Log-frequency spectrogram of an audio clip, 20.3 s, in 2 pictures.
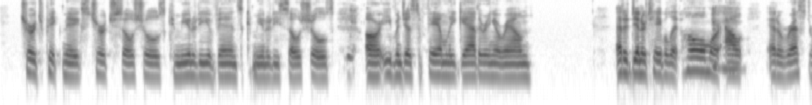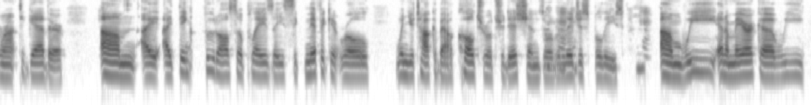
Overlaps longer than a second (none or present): none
